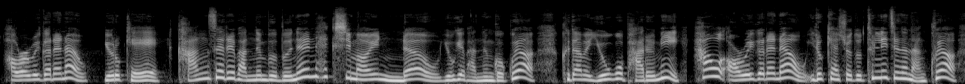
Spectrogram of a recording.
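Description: A woman gives an online English lesson. She explains each point step by step and models phrases slowly. Her voice is dry and close. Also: mid-range voice, a little mellow, dry recording. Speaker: English teacher.

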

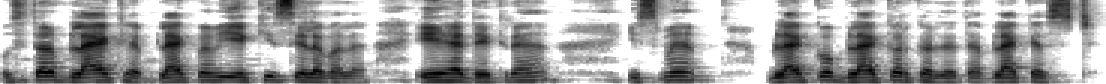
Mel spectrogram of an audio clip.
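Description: A man's voice: a little high, fairly even intonation, normal speed, smooth. A man teaching a grammar lesson, explaining step by step with many fillers and restarts.

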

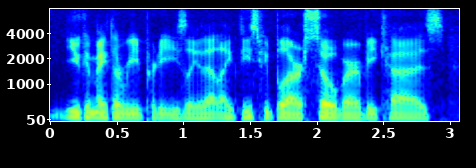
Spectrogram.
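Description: A man's voice: on the low side, little pitch movement, rapid-fire, clean tone, dry recording, clean studio sound. A young man co-hosting a casual podcast about a film adaptation, thinking aloud with many ums and restarts. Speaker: podcast co-host.

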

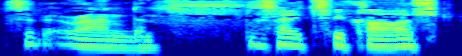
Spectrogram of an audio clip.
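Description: A man's voice: on the low side, normal speed, breathy edge, dry recording. A young man, chatty and a little tipsy, rambling and repeating himself as he films a walking vlog on town streets with a handheld phone. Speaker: vlogger. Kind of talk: casual walking vlog commentary. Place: outdoors on town streets at dusk.

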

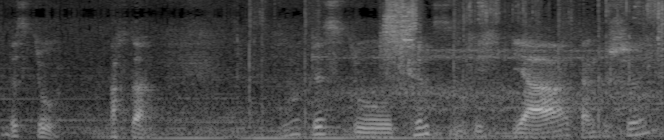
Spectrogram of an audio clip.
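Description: Jumpy German gamer yelling into his mic. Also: on the low side, animated, a little slow, loud music behind the voice. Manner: jumpy, yelps and shouts when startled; talks to game characters and viewers. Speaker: let's play commentator. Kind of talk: casual gameplay commentary. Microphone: close desk microphone.

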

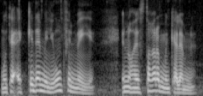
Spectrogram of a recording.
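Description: A female TV host with an Egyptian accent reads and comments on a letter expressively and questioningly, using a lapel mic in a studio. Her very deep voice comes rapid-fire, and the recording sounds muffled.

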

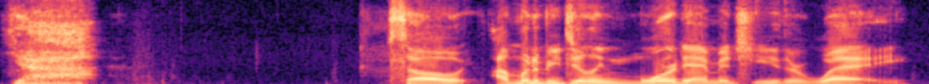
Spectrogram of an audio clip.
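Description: A man's voice: medium pitch, unhurried, pushed and bright, no echo. A man in casual gaming chat, ranting animatedly and swearing while explaining changes to his class.

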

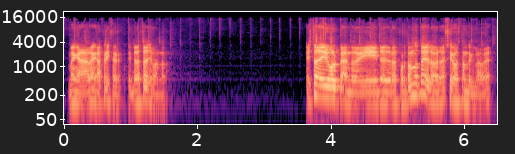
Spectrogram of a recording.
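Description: In a bright, mid-pitched voice, a man gives casual let's-play commentary on his own gameplay, speaking in excitable bursts, repeating words and adding quick tag questions. Keyboard clicks sound behind him.

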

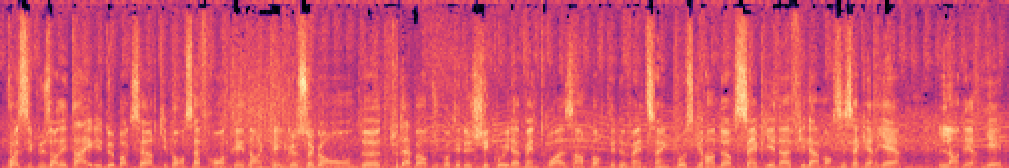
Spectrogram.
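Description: A man's voice: fairly high pitch, expressive, a little fast, music in the background. A man with a Quebec accent giving boxing commentary on television. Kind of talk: TV sports commentary.

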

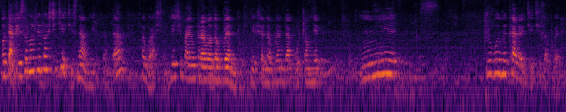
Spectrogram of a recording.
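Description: A woman giving an open lecture to teachers, talking in a lively way and acting out quoted parents and children. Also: fairly low pitch, normal speed, distant mic, background noise. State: dry throat. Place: lecture hall. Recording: echoey hall, recorded from afar.

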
